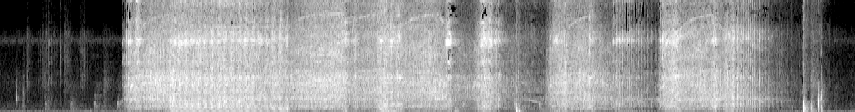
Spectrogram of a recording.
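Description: INGCO electric rotary hammer working as a jackhammer, driving a chisel bit into gravelly ground. It starts about two and a half seconds in and runs in bursts with brief pauses until just before the end, with one sharp knock about ten seconds in.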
